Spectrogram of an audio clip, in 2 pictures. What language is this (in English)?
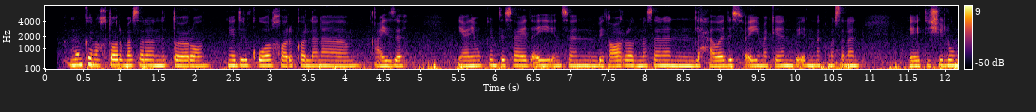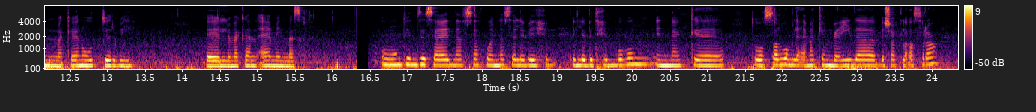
Egyptian Arabic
